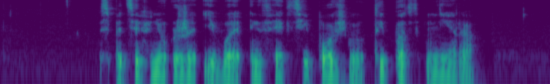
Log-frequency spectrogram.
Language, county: Lithuanian, Vilnius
